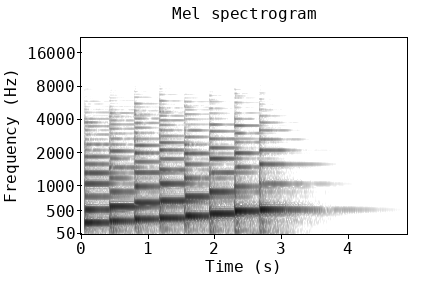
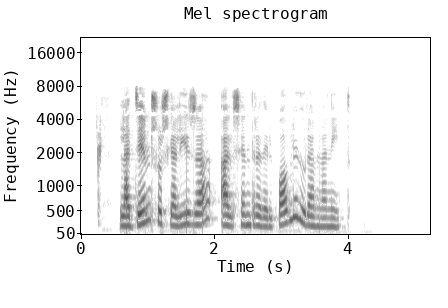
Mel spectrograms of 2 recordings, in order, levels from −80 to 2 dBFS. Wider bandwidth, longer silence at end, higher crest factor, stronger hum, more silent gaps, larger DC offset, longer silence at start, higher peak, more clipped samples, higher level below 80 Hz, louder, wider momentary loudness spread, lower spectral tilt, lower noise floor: second, 6.6 kHz vs 8.2 kHz; first, 1.6 s vs 1.2 s; second, 14 dB vs 20 dB; neither; neither; neither; second, 0.05 s vs 0.25 s; first, -2 dBFS vs -16 dBFS; neither; first, -54 dBFS vs -74 dBFS; first, -15 LUFS vs -34 LUFS; second, 8 LU vs 14 LU; first, -6.5 dB/octave vs -3 dB/octave; second, -76 dBFS vs under -90 dBFS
